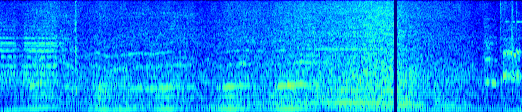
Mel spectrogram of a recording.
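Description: A car engine in GTA Online holds a steady drive with rising and falling revs and gear-like pitch sweeps, loud and continuous, with one sharp click near the end.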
